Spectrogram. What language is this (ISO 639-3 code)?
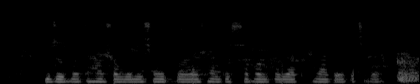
ben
